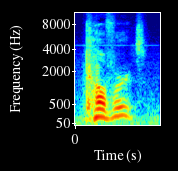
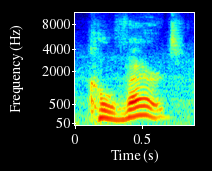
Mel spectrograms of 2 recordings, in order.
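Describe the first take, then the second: First: The second syllable has a weak, reduced vowel. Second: The second syllable has a short 'e' vowel. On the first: This is the older pronunciation. "The older pronunciation had a weak second syllable" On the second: This is the modern pronunciation used by most Scots. "or for most Scots, the dress vowel"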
